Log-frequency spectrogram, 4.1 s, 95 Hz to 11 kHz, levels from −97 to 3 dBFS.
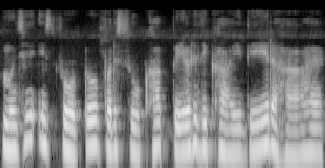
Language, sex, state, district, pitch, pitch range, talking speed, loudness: Hindi, female, Madhya Pradesh, Umaria, 165 Hz, 150-175 Hz, 145 wpm, -16 LUFS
